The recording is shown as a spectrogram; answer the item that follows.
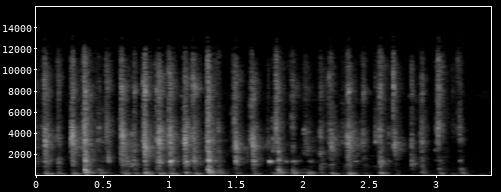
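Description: Rapid typing on a computer keyboard, with many quick, sharp clicks in a dense, uneven stream that is fairly quiet and then stops abruptly.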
